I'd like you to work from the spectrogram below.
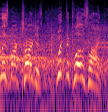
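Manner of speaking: ordinary talk, nothing marked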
